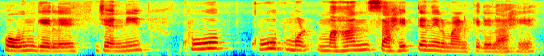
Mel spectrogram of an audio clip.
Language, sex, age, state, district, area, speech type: Marathi, female, 45-60, Maharashtra, Kolhapur, urban, spontaneous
